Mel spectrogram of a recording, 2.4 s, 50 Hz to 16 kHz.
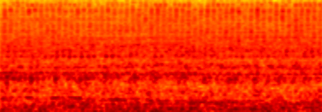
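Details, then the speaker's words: Toyota 1ZR-FE engine after a full overhaul, warmed up with hydraulic lash adjusters bled; odometer shows 205, true mileage unknown: steady, even petrol idle with a soft hiss, no knocks, ticks or misses, running smoothly. "Я уже заводил, прогрел, компенсаторы прокачались. Сейчас послушаем, как работает, покажу вам. Пробег на спидометре 205. Ну, на самом деле неизвестно сколько. Работает четенько."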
